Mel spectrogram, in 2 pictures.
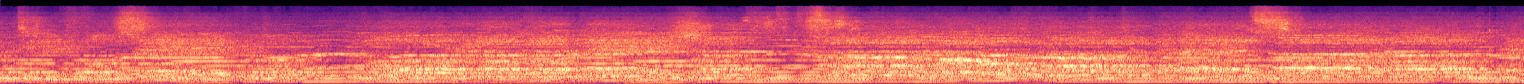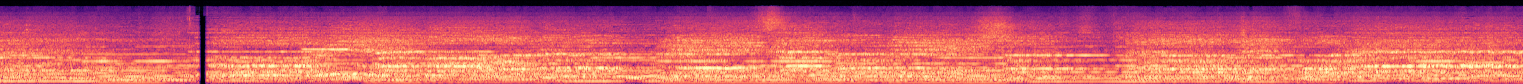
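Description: Several voices singing a hymn together in harmony, with long held notes. The sound cuts out for a moment about seventeen seconds in.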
